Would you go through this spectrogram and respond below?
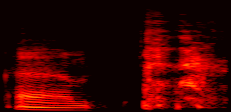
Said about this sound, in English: I've mostly been not coughing until these voicemails, and then they just send me over the edge, like that secondhand high.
